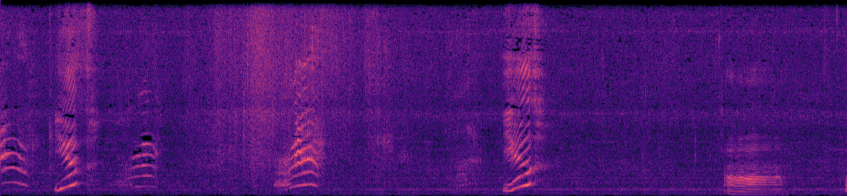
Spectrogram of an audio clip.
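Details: Domestic cat indoors meowing as if wanting something, between a person's soft replies and questions about hunger: five or six short arched meows spread over ten seconds, some rising at the end, one lower and flatter near the close.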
